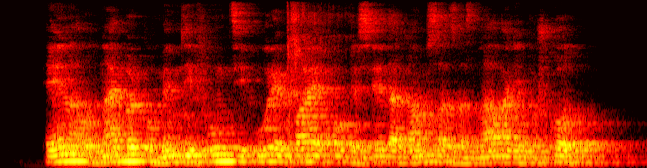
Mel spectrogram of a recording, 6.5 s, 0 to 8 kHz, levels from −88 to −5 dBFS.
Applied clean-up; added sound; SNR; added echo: neural separator model SepFormer DNS4.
